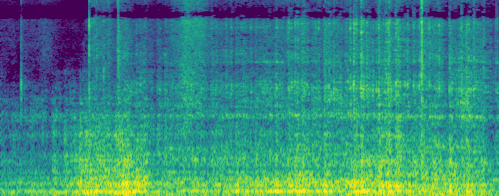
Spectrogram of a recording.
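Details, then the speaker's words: GE freezer: the evaporator fan behind the rear panel gives a steady low drone with a rough, airy whir, louder than it should be. This is a known GE/Hotpoint problem, and the fan is to be replaced. Noisy freezer evaporator fan. "uh the fan inside the freezer now i'm gonna grab the camera and so you can actually hear this noise it is very annoying"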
